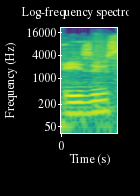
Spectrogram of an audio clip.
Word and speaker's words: Asus: I got like an asus rog laptop I got everything plugged into it I got on Asus laptop easiest it's cut it's pronounced azuz thank you but Asus that's it that's a no from me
